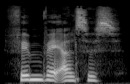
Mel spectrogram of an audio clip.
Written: femværelsers

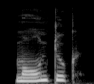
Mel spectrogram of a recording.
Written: morgendug

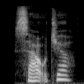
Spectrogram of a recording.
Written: saudier

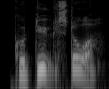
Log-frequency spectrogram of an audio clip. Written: kodylstor

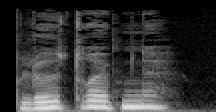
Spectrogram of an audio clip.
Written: bloddryppende

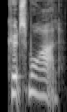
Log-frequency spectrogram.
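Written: kønsmoral

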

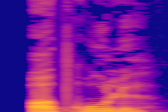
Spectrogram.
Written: oprulle

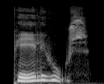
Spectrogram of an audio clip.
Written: pælehus

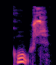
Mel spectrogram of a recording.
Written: grus

